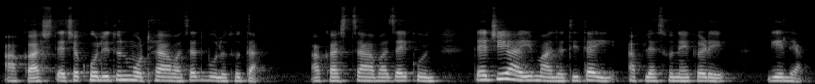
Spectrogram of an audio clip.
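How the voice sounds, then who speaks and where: A woman storyteller narrating a scripted family moral story in a steady, even way. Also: on the low side, normal speed.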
